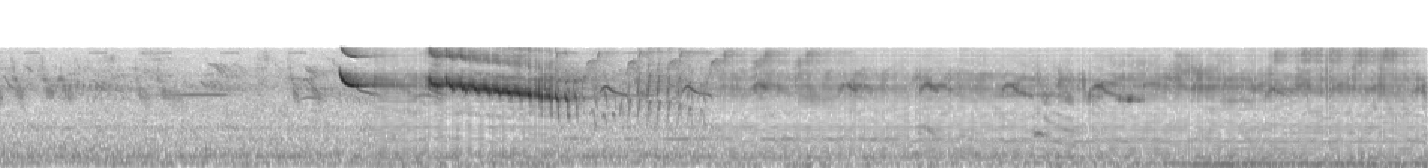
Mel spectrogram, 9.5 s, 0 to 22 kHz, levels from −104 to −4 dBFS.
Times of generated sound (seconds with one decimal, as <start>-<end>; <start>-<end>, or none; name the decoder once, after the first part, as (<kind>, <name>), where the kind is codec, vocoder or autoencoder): 2.5-3.7 (vocoder, BigVGAN v2); 4.8-9.5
